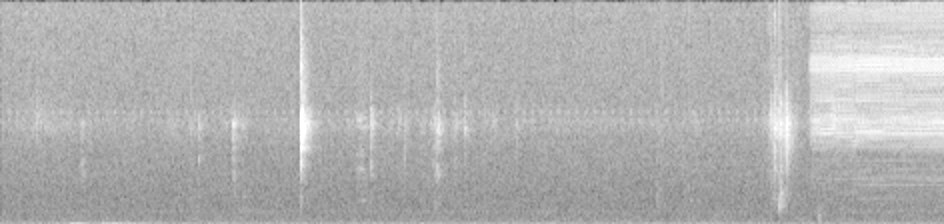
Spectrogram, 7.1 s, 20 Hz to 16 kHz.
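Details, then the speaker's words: Sony XBR 65X850E TV that won't power on: a faint, thin high-pitched buzzing whine from the power supply board grows louder and harsher. The cause is shorted diodes in the power supply. "supply yep so yeah that's the sound is coming from the power supply okay okay so um now with the buzzing noises like this I suspect there is a problem with the power supply"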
